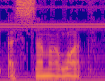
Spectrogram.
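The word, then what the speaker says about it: as-samawat: Now, in the phrase rabbu samawat, we have a sun letter after the alif lam in the word as samawat. So the lam is not pronounced. Instead, the sun letter becomes mushaddad.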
